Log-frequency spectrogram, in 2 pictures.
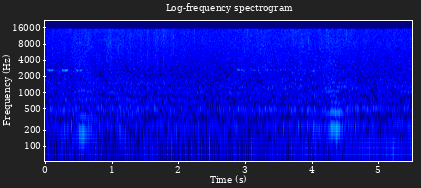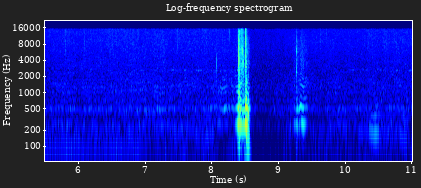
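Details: Honey bees from a colony nesting in an old trash can, heard as a soft continuous low hum with faint overtones, broken near the end by two sharp loud knocks or bumps.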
